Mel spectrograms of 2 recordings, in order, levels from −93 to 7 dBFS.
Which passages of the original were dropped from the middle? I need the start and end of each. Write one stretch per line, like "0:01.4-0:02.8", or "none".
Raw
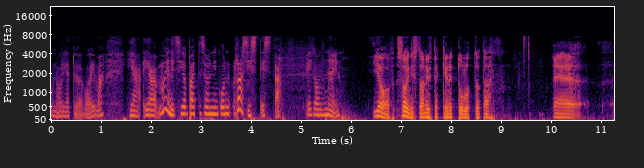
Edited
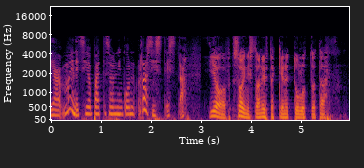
0:04.9-0:06.3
